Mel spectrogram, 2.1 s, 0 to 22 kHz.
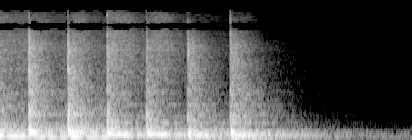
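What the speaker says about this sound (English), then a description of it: "when I do a descending fill, it sounds like this." A descending drum fill rolls down the toms in about six fast, evenly spaced strokes and finishes on a higher 8-inch tom, close and punchy, the final hit decaying into silence.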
